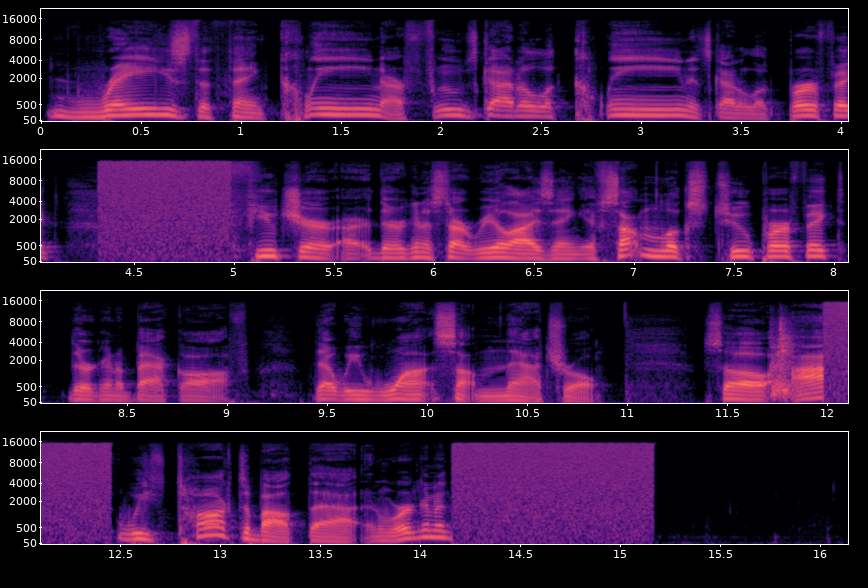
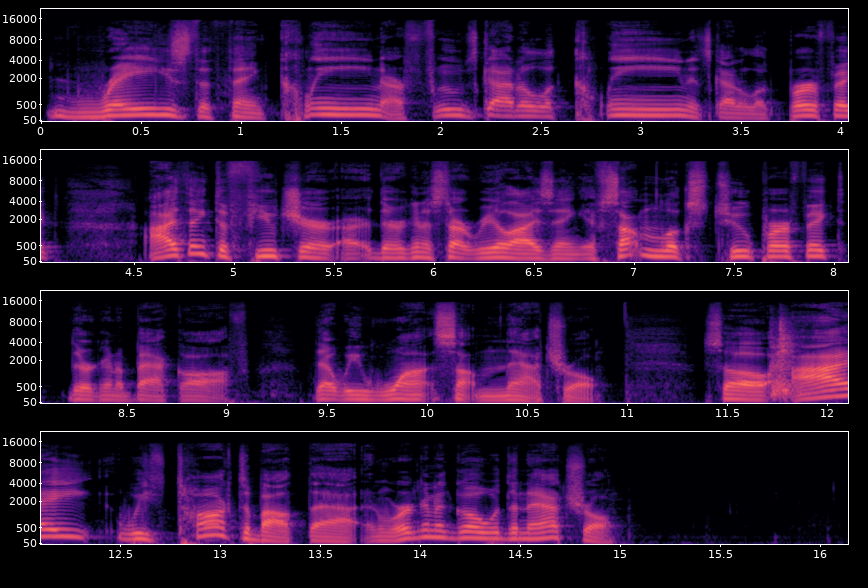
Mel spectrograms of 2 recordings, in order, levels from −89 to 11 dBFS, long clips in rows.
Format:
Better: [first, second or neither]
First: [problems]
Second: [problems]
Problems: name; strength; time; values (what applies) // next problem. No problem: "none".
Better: second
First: audio cutting out; filled with static; at 4.5 s for 0.5 s, at 12 s and at 14 s for 1 s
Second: none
